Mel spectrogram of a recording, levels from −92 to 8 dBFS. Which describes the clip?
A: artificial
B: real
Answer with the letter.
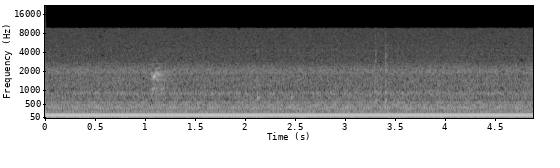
B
